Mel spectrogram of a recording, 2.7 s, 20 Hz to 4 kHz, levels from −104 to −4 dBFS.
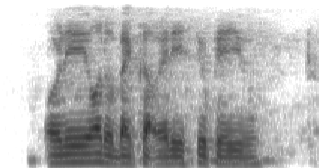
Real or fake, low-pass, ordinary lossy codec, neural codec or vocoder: real; 3.6 kHz; none; none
